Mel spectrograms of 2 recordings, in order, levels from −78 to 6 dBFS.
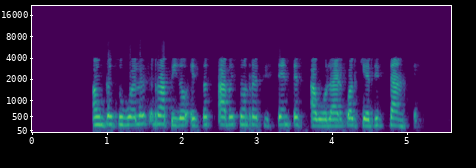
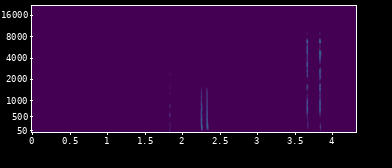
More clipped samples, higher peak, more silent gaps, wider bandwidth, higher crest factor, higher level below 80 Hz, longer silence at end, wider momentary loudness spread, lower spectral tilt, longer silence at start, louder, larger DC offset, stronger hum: neither; first, -10 dBFS vs -20 dBFS; neither; second, 4.7 kHz vs 16 kHz; second, 14 dB vs 38 dB; first, -64 dBFS vs under -90 dBFS; about the same, 0.45 s vs 0.45 s; second, 5 LU vs 17 LU; first, -2.5 dB/octave vs -0.5 dB/octave; second, 0.8 s vs 2.35 s; first, -23 LUFS vs -47 LUFS; neither; neither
